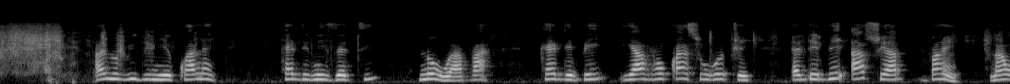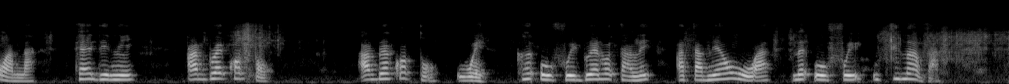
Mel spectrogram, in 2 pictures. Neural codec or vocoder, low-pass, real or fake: codec, 16 kHz, 4 kbps, FunCodec, trained on LibriTTS, 50 frames a second; 7.2 kHz; fake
